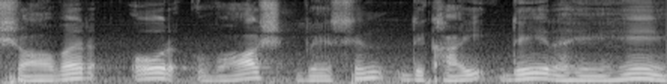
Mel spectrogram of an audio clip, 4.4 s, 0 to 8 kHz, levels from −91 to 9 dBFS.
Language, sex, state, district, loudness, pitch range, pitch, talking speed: Hindi, male, Madhya Pradesh, Dhar, -17 LUFS, 100-140 Hz, 115 Hz, 110 wpm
